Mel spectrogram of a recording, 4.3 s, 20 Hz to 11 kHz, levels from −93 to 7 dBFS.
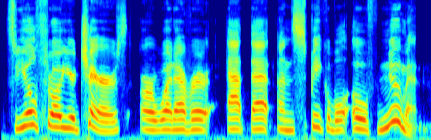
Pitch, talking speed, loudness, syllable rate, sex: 210 Hz, 165 wpm, -17 LUFS, 4.7 syllables/s, female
